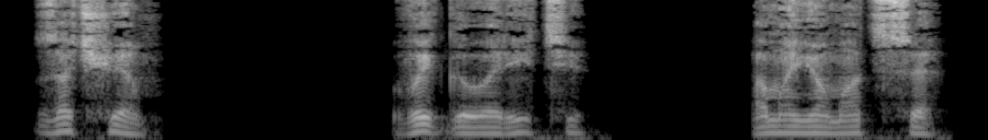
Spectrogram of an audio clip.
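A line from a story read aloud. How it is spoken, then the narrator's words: Whispered. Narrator (Russian): прошептал он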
